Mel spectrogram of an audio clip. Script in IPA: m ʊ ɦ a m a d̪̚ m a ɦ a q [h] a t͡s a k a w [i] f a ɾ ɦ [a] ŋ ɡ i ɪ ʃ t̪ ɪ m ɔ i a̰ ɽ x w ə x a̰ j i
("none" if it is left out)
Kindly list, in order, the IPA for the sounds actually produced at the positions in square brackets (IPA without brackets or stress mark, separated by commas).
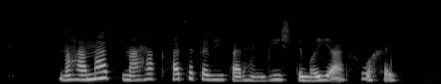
h, i, a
